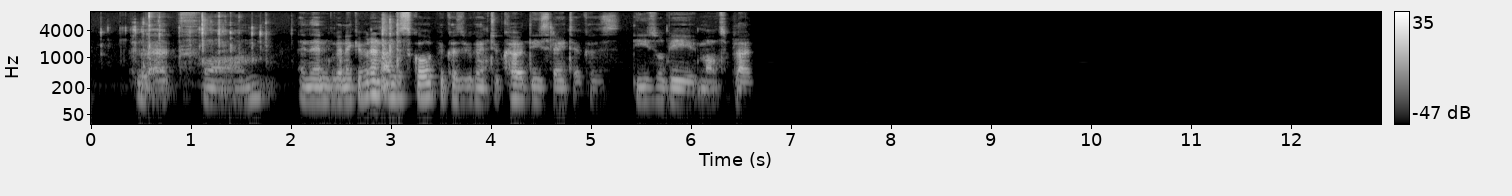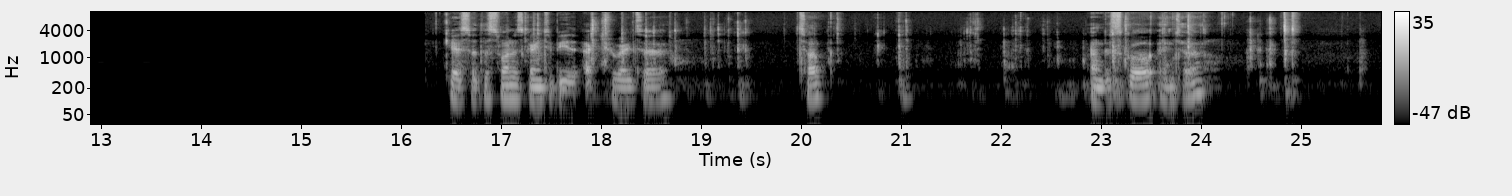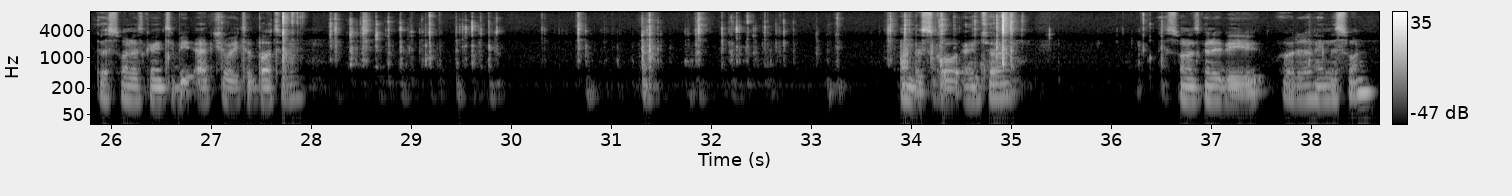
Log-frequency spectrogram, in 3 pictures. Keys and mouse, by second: 11.6 shift+middle click, 12.2 ctrl+middle click, 14.1-25.2 drag, 27.2-35.4 drag.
